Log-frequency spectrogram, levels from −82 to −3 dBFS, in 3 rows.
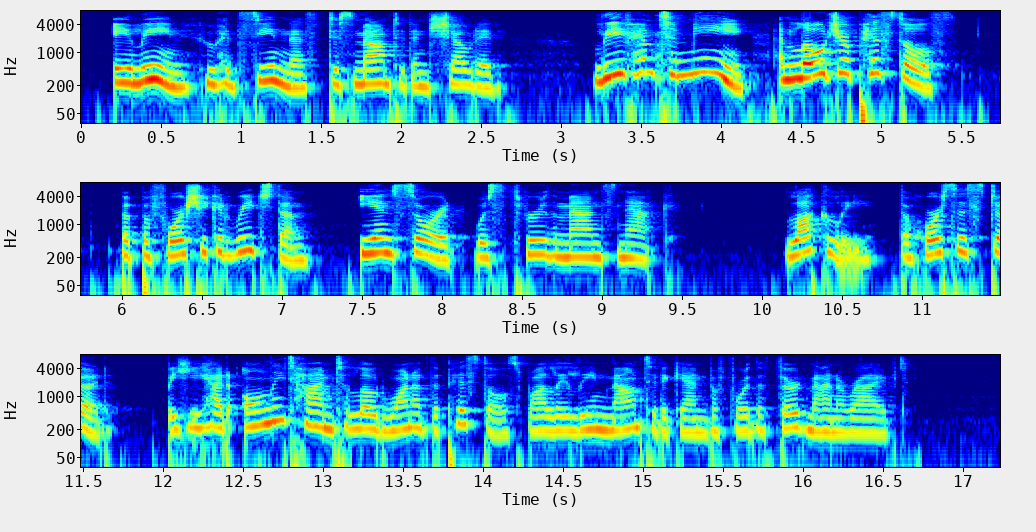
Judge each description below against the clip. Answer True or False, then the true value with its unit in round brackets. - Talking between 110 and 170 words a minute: False (185 wpm)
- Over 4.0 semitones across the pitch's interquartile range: True (5.2 semitones)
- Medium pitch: False (215 Hz)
